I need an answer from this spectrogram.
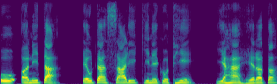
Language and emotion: Nepali, neutral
